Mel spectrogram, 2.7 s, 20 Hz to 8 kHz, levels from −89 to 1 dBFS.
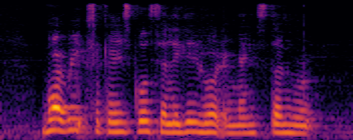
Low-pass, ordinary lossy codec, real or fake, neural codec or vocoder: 7.2 kHz; none; fake; codec, 44.1 kHz, 2.6 kbps, SNAC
